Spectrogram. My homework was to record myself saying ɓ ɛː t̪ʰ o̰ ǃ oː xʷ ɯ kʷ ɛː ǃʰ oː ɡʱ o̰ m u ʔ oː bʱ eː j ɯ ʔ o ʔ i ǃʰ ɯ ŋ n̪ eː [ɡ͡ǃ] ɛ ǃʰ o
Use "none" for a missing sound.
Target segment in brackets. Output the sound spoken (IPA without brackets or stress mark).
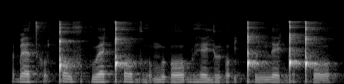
ɡ͡ǃ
